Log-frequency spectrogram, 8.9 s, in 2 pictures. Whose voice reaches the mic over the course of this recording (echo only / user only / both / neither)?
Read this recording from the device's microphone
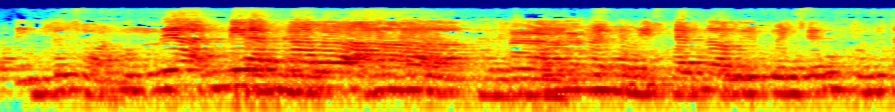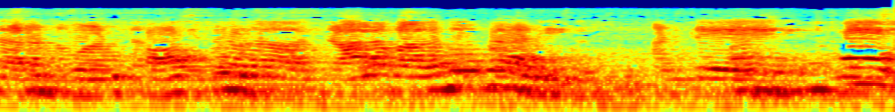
both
